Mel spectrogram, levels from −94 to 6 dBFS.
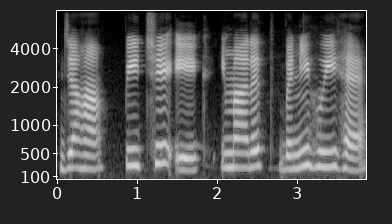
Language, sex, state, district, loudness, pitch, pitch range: Hindi, female, Himachal Pradesh, Shimla, -14 LUFS, 270 Hz, 245-295 Hz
